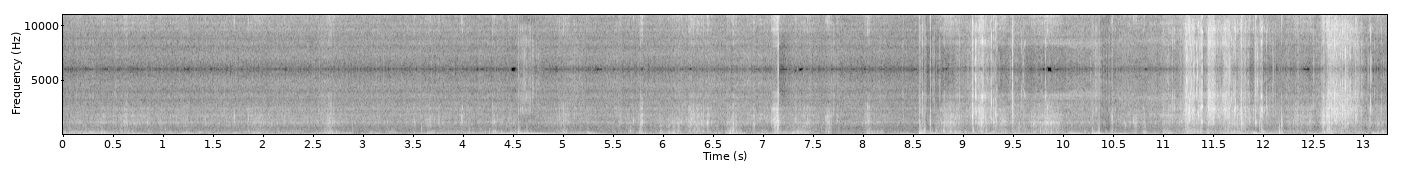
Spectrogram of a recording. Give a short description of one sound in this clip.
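Whitewater rushes and churns close by.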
